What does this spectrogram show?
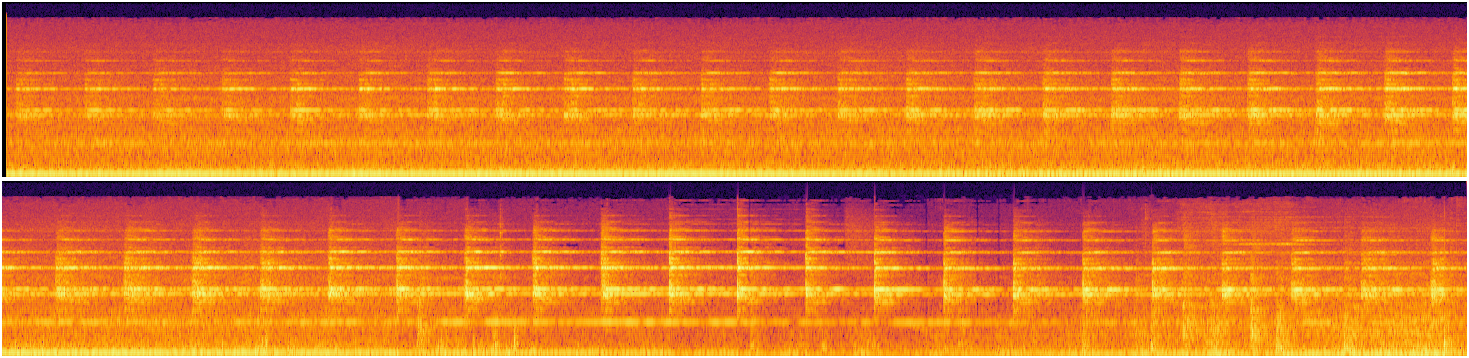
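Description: GO Transit bilevel commuter train pulling into the platform with its bell ringing steadily, about one and a half strikes a second, over a steady low engine drone. In the last third the drone eases and the cars' wheels knock irregularly over the track as they roll past.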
